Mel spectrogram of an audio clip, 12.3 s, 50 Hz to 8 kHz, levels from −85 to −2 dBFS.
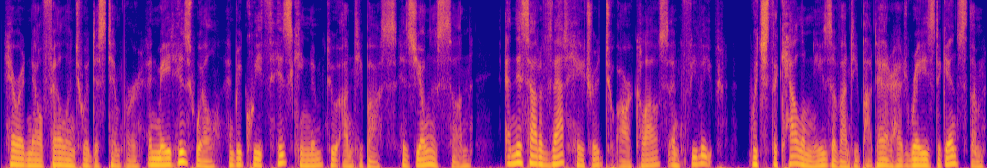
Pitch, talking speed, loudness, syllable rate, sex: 100 Hz, 190 wpm, -20 LUFS, 5.2 syllables/s, male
